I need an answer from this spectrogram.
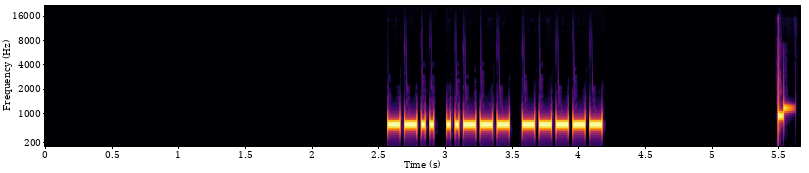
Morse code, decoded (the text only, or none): Z20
